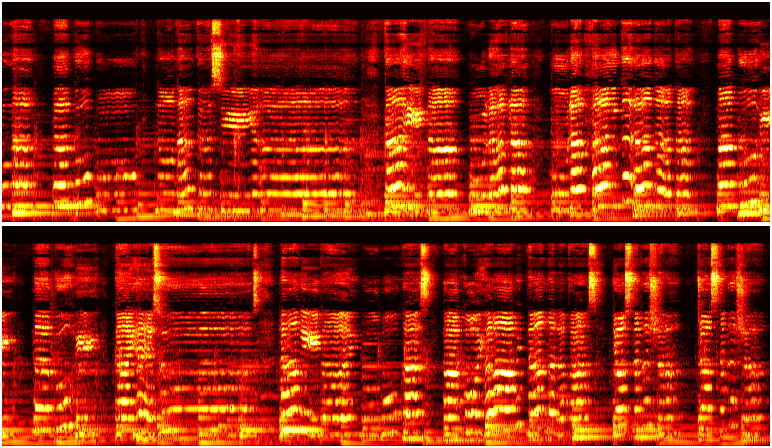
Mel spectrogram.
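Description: A woman singing a worship song in Tagalog over held chords on an electronic keyboard.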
